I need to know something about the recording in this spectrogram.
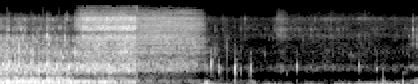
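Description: Scuba diver's exhaled bubbles from the regulator rushing past the underwater camera for about a second and a half, then the underwater sound drops to a much quieter level with faint scattered ticks.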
